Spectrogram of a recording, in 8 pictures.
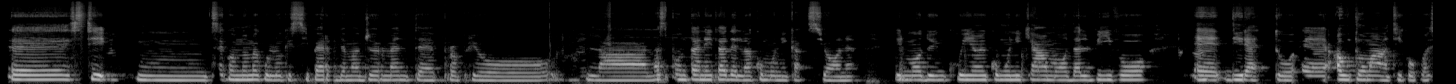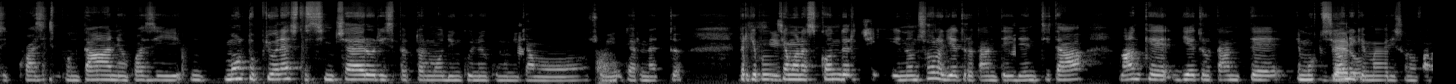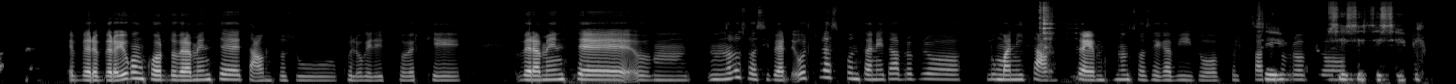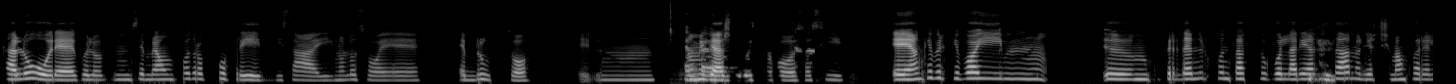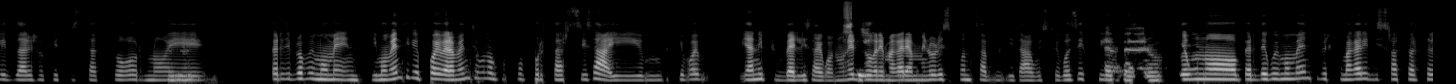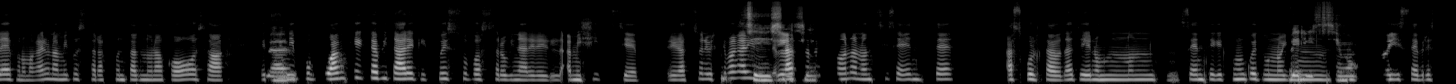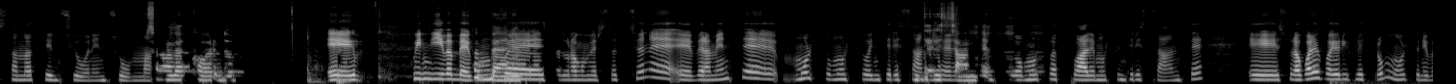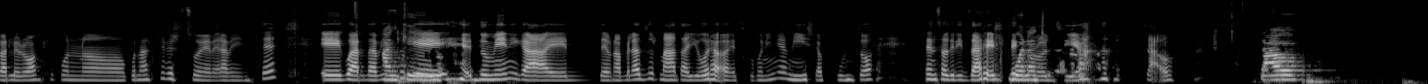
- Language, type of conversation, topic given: Italian, unstructured, Come pensi che la tecnologia stia cambiando il modo in cui comunichiamo?
- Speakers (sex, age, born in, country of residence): female, 20-24, Italy, Italy; female, 25-29, Italy, Italy
- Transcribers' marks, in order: static; other background noise; tapping; distorted speech; "Cioè" said as "ceh"; "proprio" said as "propio"; mechanical hum; unintelligible speech; "proprio" said as "propio"; lip smack; "cioè" said as "ceh"; laughing while speaking: "è domenica"; laughing while speaking: "ora"; laughing while speaking: "utilizzare il"; chuckle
